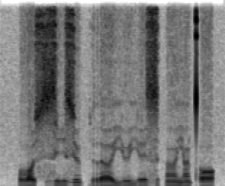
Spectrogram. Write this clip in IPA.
lˠ y s z i z y p r ɐ j y j e z | ɐ̃ j ɐ̃ tʼ ɔ

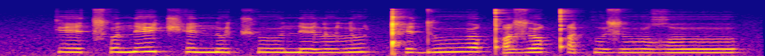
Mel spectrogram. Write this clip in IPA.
k eː t͡sʰ o n ɪː t͡ʃʰ e n u t͡ʃʰ uː n ɪː l u l u ǃʰ ɪ d uː qʼ ʊ z u qʼ ɪ k u z uː ʁ oː

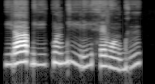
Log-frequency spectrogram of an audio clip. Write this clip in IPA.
i˧ ɾ aː˦ ɓ iː˧ kʷ ã˦ ɡ͡b iː˦˨ ɾ iː˧ h ɛ˧ v ɔ̃˨ ɡ͡b ɨ˨˦

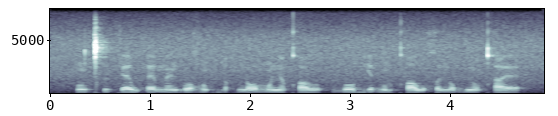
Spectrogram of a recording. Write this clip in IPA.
õ ǀʰ ɨ k ɛ w ʔ ɛ m ɛ̃ ɡ o ʁ õ k bʲ o q n ɔ m ɔ̃ lʲ õ qʰ o | v o bʲ ɛ v õ b qʰ ɔ w χ ɨ n ɔ v ʎ õ w qʰ ɛ

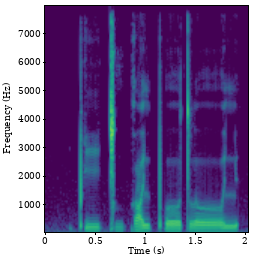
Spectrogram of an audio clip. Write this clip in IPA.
pʼ i ǀ ṳ k ɒ lʲ pʼ o t l oː lʲ

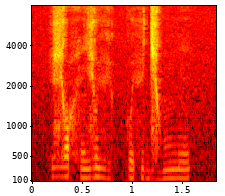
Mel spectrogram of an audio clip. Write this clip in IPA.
ʑ ɔ˦ h ĩ˨ ʑ u˦ vʲ ɔ̤˨ kː u˨ fʲ ʌ˦ d͡ʑ ɔ̤˨ mː ĩ˦

